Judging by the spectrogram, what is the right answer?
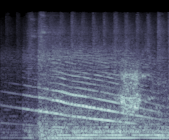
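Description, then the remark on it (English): Sirens of police cars swarming the streets wail loudly and steadily, their tone gliding downward over a low engine rumble, with no voices. “The streets swarming with cop cars behind which armed cops take cover.”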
